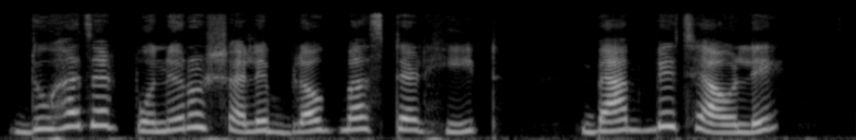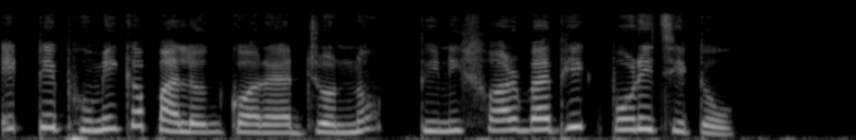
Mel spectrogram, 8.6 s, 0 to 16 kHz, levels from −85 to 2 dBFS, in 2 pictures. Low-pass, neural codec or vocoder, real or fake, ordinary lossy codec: 10.8 kHz; codec, 24 kHz, 0.9 kbps, WavTokenizer, medium speech release version 2; fake; MP3, 96 kbps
